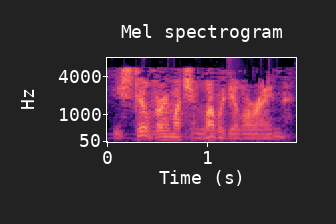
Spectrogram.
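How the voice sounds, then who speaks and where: Gravelly, steady radio noir investigator. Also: male voice, deep voice, quick pace. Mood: calm, persuasive. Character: steady male investigator patiently talking down a desperate woman. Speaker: actor in radio drama. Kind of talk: 1950s radio noir acting. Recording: dull lo-fi old radio recording.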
